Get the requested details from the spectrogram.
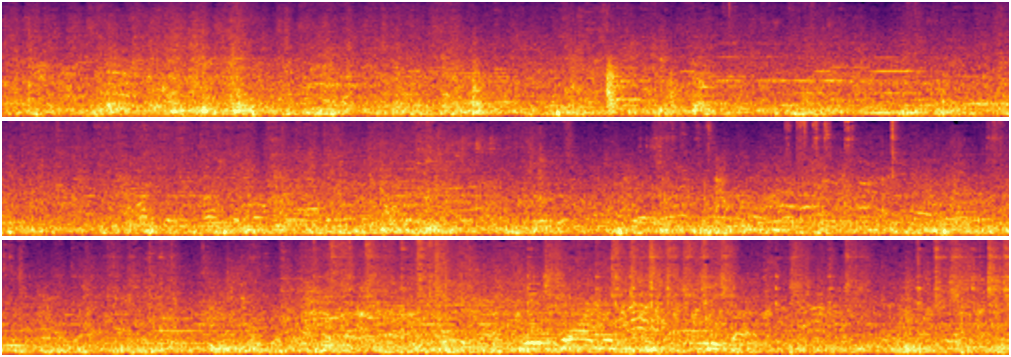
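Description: Slot machines chime and jingle.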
